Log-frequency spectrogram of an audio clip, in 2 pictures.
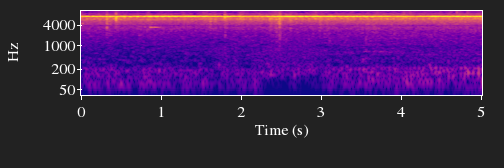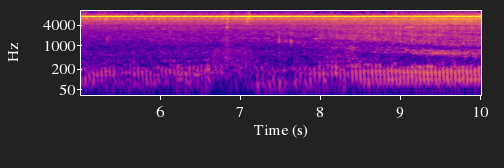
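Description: A motor vehicle engine running, a steady low rumble that grows louder in the last two seconds, as when the vehicle draws nearer. A steady thin high-pitched tone runs through it.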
